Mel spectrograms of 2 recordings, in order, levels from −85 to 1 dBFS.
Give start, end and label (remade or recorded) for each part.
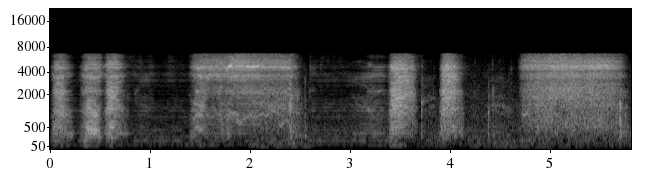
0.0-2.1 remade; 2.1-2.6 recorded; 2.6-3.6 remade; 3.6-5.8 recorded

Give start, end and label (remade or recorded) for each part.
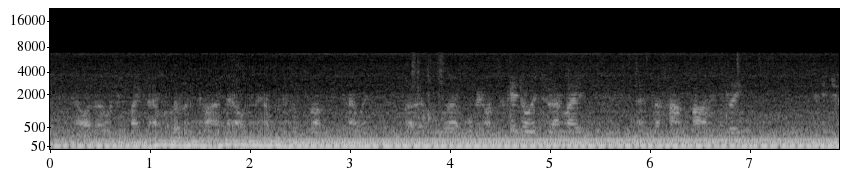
0.0-1.0 recorded; 1.0-2.4 remade; 2.4-7.9 recorded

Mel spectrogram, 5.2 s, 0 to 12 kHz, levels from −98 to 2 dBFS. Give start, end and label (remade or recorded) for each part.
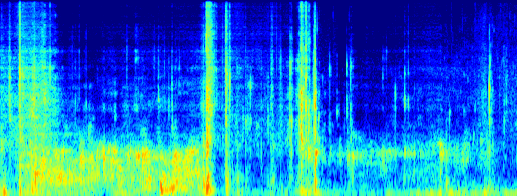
0.0-3.1 remade; 3.1-3.5 recorded; 3.5-4.4 remade; 4.4-5.2 recorded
